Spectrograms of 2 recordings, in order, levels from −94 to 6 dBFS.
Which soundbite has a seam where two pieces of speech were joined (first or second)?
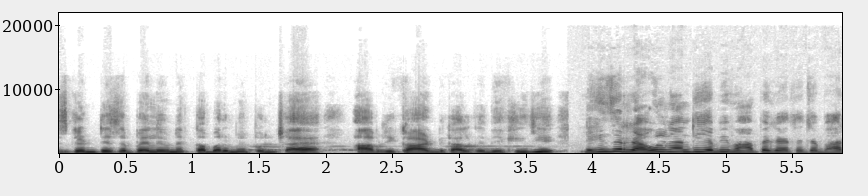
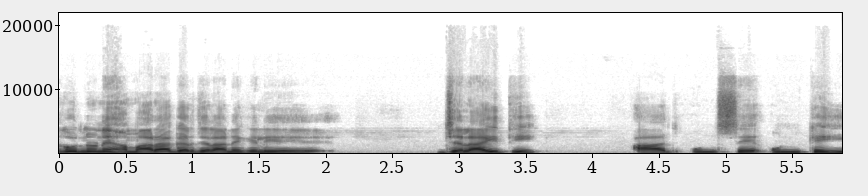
first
